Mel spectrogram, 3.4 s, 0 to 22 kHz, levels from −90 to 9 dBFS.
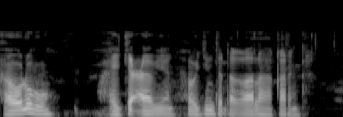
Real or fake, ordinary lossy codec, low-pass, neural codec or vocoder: real; Opus, 64 kbps; 7.2 kHz; none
